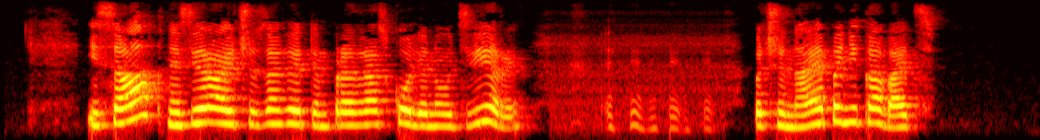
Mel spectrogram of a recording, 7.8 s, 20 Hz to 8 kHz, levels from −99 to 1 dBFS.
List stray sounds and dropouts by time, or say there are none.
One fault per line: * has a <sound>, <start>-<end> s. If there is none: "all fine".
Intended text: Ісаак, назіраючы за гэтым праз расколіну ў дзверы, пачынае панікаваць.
* has a laugh, 4.3-5.4 s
